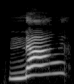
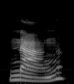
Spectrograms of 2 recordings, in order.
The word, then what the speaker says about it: nang: Uh S on YouTube asked, "Is nang and nang the same thing?" Oh my gosh, I love this question. So, there are two types of nang in Tagalog. N a n g nang and then ng nang.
